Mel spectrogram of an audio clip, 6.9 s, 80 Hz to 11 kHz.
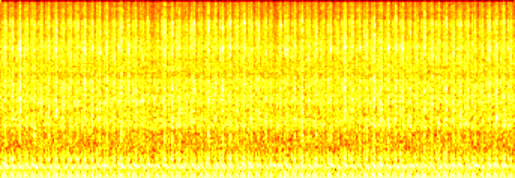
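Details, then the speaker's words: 2021 Polaris Sportsman 850 Highlifter ATV, first start after the straight-pipe exhaust install: deep, raspy exhaust with a steady, even, more pronounced chop of about three and a half beats a second. Normal healthy idle. "that sounds so much better that is that gives it so so much like the sound is so much deeper and uh raspy kinda at the same time"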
